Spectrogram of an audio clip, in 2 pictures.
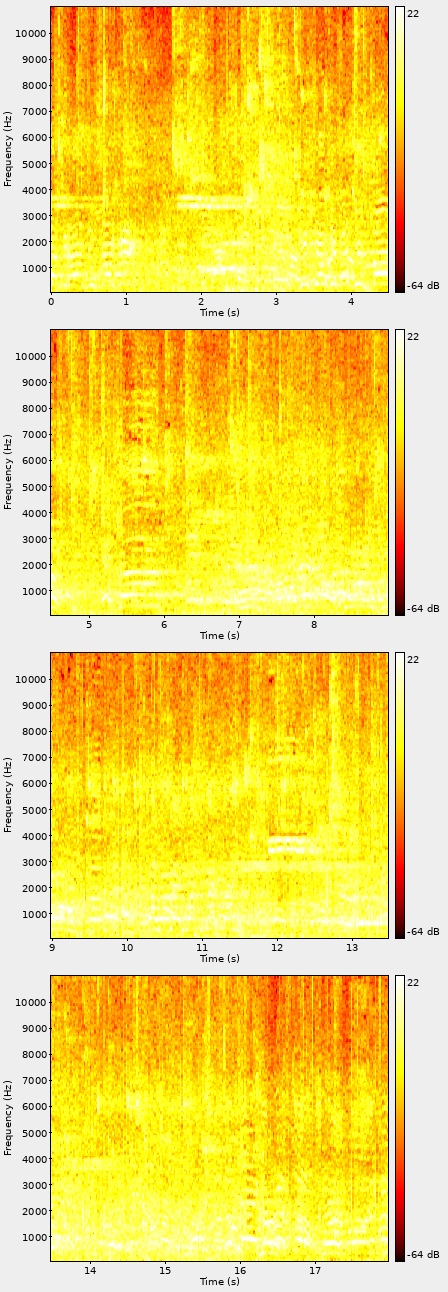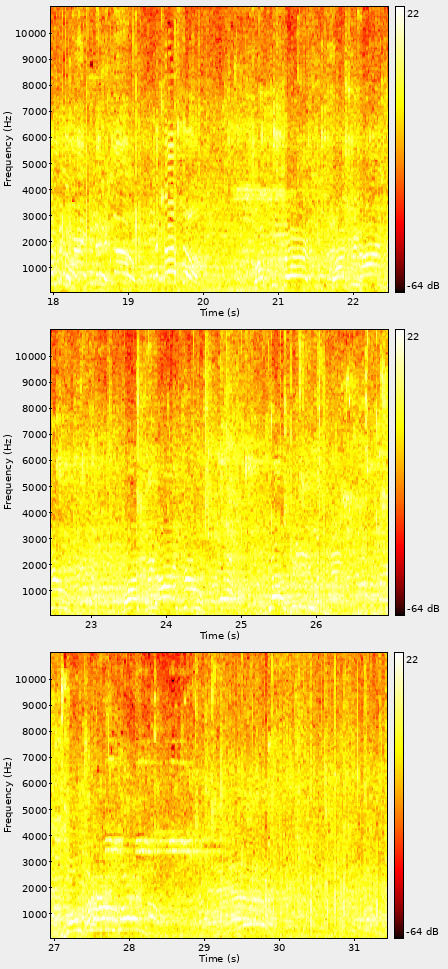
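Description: Youth basketball game sounds in a large gym: a basketball bouncing on the hardwood court amid continual overlapping shouting from players and spectators, with a few brief high-pitched squeaks or calls cutting through.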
